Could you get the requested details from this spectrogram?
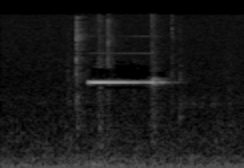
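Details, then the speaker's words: A single high-pitched beep lasting about half a second over a low room hum, when a BiPAP machine is switched on with the white button at its rear, before the self-test: normal power-on tone. "to turn the machine on press the same white button"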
